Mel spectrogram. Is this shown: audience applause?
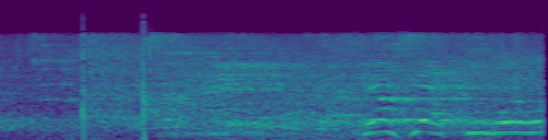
no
